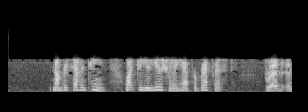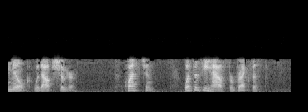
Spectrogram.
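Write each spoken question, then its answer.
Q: What does he have for breakfast?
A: Bread and milk without sugar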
